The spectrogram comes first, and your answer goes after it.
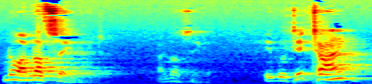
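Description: An older man giving a fiery revolutionary speech at a stand microphone in a hall, speaking emphatically and deliberately with repetition and dramatic pauses. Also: high-pitched, very animated, fairly bright tone, distant mic. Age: 60s or older. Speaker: political speaker at a congress. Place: indoor hall before a seated audience. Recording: echoey hall public-address sound.

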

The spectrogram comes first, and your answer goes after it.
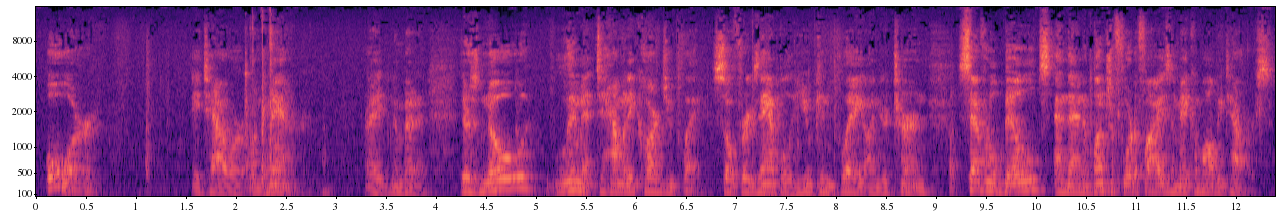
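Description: A man explaining the rules of a board game to players at a table in a casual, chatty way, laughing often. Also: mid-range voice. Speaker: game teacher. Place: room around a table game. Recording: echoey room from a distance, faint noise.

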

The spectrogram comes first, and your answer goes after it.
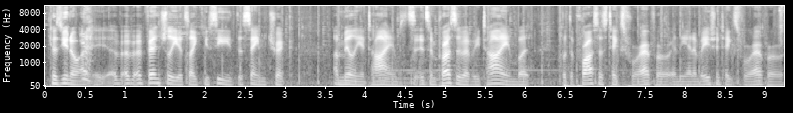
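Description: Male let's play host, mid-pitched, casual meandering delivery over clear game music. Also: a little fast. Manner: rambling, many fillers and restarts. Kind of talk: casual gameplay commentary.

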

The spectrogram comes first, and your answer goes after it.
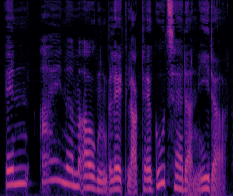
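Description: Female bedtime narrator, soft and calm, breathy, dry close recording. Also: lowish voice, a little slow, dry recording. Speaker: audiobook reader. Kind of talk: bedtime story reading.

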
